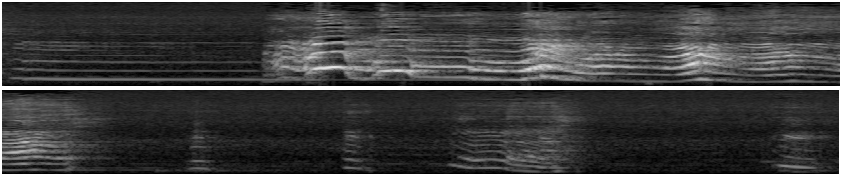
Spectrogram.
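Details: A pet golden retriever howling as if speaking like a human: long wavering tonal howls rising and falling in pitch for several seconds, followed by short whining yelps with gaps of silence.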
